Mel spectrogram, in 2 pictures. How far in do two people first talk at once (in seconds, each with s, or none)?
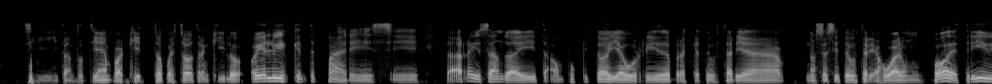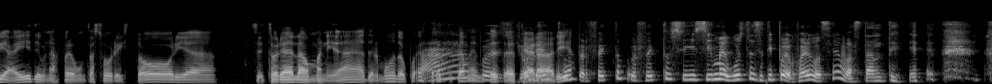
14.1 s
